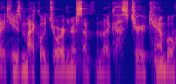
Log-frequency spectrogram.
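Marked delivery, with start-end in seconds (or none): 1.5-2.4 put-on whisper. Retelling other runners spotting a famous runner: imitating a whisper.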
